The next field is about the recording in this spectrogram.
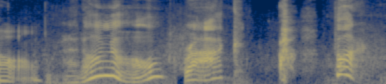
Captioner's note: none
